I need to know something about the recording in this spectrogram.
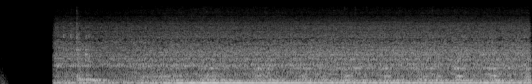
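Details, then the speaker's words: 2008 Dodge Ram 1500 Hemi on jack stands in gear at about 20 then 50–60 mph, steady low droning hum from the rear differential, developed between 125,000 and 146,000 highway miles with light towing; fluid change did not help. "we'll hello folks so I have a 2008 Dodge 1500 Hemi that has developed a little noise in the rear differential I just had the rear differential fluid change to see if it would help but it did not"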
